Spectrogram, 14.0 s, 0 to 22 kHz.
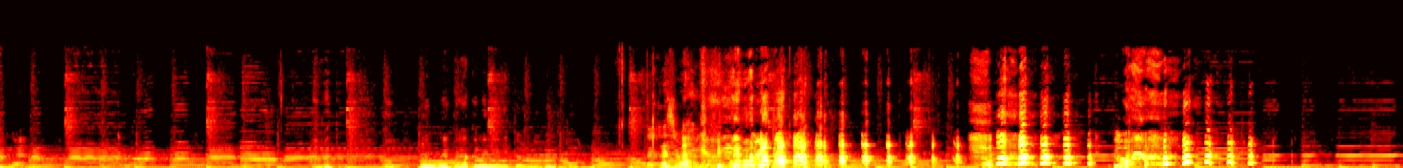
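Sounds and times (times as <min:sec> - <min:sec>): background music: 0:00.0 - 0:14.0
woman laughing: 0:06.8 - 0:12.8.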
